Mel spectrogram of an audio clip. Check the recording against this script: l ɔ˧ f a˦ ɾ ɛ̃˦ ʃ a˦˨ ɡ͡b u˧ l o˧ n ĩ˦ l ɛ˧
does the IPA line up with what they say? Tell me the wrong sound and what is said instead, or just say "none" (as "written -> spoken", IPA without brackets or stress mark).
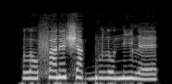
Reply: none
